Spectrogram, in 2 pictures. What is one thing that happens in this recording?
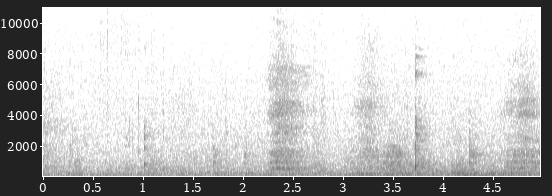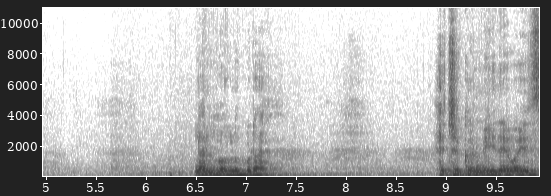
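A cup clinks softly on a saucer.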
